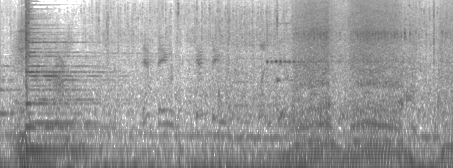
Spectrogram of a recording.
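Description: A speedboat engine rumbles low and steady.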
